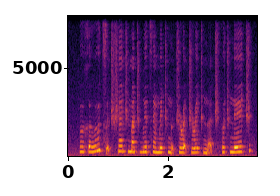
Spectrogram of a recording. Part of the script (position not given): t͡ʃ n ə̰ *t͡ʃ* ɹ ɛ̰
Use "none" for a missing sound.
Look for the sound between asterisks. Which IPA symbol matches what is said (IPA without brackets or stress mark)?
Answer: t͡ʃ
